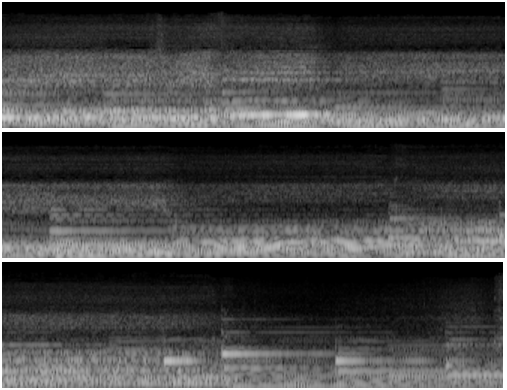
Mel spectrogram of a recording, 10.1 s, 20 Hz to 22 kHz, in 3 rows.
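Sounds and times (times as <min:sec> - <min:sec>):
church choir singing: 0:00.0 - 0:08.8.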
